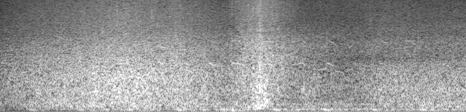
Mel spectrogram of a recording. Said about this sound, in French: C'est fou, j'entends déjà la mer rien que d'y penser.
